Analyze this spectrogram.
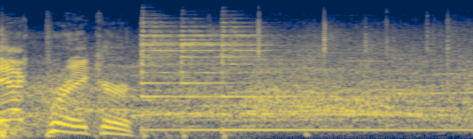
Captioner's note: bell ringing; crowd cheering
